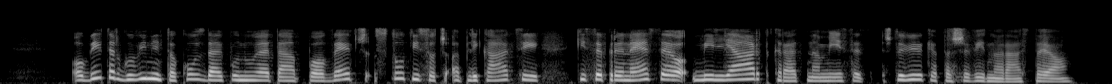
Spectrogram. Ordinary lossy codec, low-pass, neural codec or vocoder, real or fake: AAC, 32 kbps; 5.4 kHz; codec, 16 kHz, 4 kbps, X-Codec, HuBERT features, trained on balanced general audio; fake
